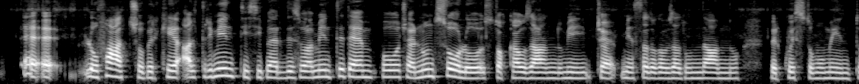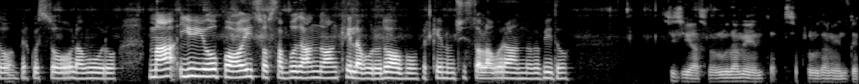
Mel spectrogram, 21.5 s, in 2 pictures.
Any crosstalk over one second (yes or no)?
no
